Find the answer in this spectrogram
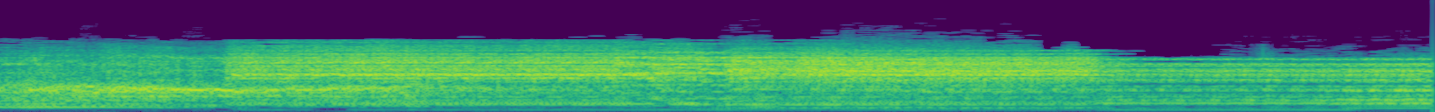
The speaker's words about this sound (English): Hey, mister, look out for that car. You're gonna get run down if you don't. Look out!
